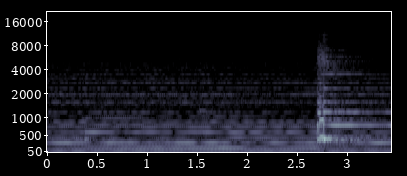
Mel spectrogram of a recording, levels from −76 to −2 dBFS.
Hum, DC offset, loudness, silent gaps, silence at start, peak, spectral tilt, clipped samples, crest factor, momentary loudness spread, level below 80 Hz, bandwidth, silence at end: none; under 0.1%; -41 LUFS; none; 0 s; -18 dBFS; -5.5 dB/octave; under 0.1%; 22 dB; 12 LU; -52 dBFS; 14.5 kHz; 0 s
